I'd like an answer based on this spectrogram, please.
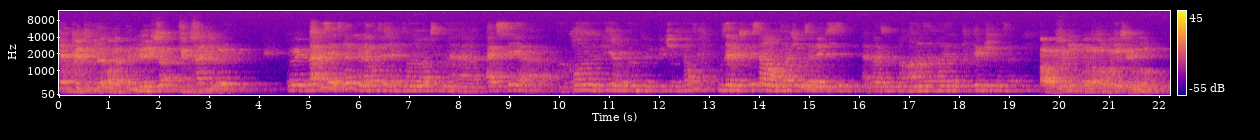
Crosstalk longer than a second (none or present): none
